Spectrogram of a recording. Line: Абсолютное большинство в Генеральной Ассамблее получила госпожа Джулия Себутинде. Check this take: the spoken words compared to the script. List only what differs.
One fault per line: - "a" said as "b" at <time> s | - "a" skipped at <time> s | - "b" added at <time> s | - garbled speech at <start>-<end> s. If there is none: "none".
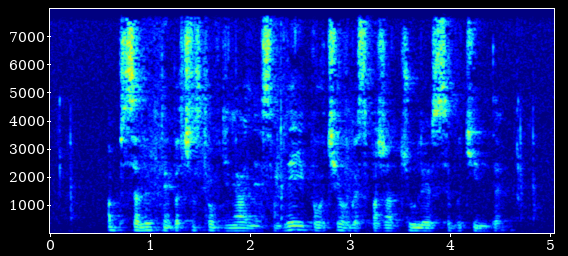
none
